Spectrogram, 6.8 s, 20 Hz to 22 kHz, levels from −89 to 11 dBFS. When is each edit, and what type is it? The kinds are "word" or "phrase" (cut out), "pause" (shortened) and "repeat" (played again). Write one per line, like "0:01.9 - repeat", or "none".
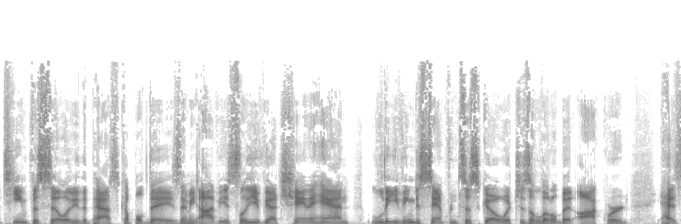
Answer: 0:03.6 - pause

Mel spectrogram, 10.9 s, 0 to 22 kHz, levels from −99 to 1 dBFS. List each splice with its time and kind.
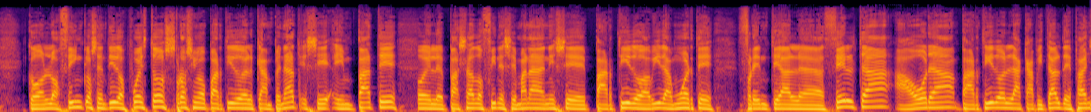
0:01.8 - phrase
0:03.0 - phrase
0:03.3 - word
0:04.2 - word

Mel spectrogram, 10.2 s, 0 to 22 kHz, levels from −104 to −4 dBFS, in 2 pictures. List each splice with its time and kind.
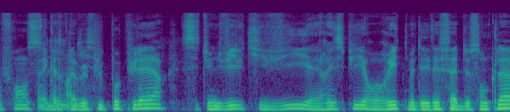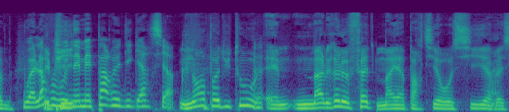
0:01.7 - pause
0:04.3 - phrase
0:05.3 - pause
0:07.7 - word
0:08.9 - phrase

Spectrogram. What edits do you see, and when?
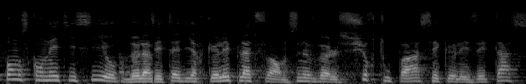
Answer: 0:01.2 - word
0:01.5 - word
0:03.0 - word

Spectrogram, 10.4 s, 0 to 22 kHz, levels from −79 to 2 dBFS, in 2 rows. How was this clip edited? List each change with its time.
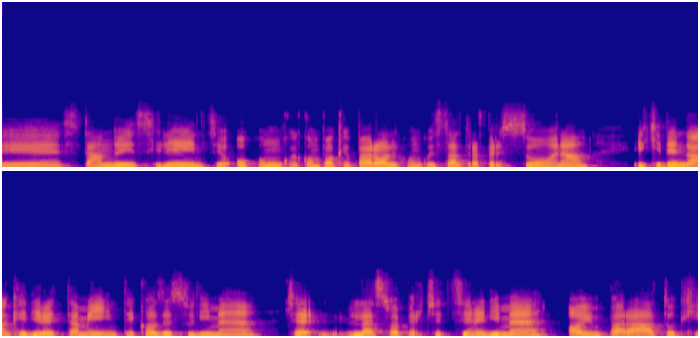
0:07.3 - pause

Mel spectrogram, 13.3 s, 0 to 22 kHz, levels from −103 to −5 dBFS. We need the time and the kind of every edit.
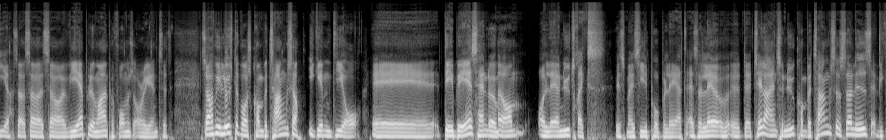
0:01.6 - word
0:04.6 - word
0:05.5 - pause
0:07.5 - word

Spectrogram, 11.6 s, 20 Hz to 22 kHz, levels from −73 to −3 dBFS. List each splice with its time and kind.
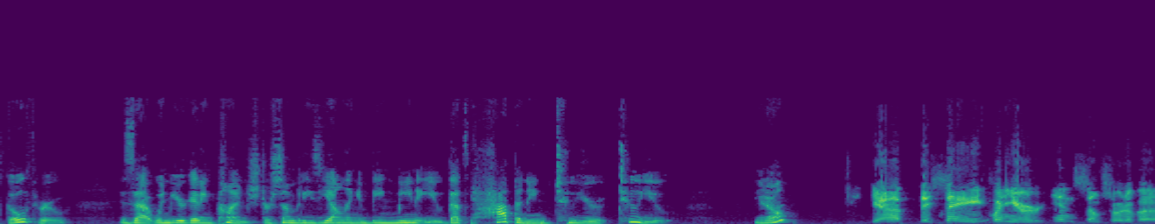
0:01.7 - word
0:04.7 - word
0:09.9 - word

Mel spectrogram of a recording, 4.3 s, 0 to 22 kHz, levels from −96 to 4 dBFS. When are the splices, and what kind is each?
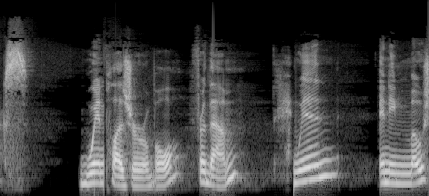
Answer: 0:01.0 - word
0:02.9 - word

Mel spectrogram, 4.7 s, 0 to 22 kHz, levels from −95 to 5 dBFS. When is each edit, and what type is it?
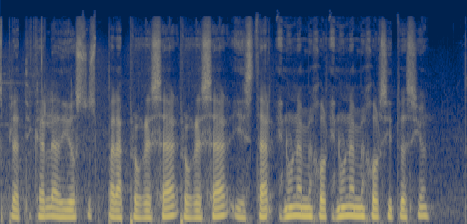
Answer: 0:01.0 - word
0:01.8 - repeat
0:03.3 - repeat

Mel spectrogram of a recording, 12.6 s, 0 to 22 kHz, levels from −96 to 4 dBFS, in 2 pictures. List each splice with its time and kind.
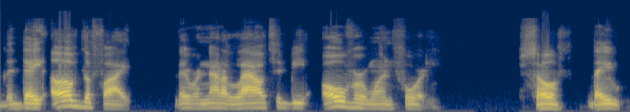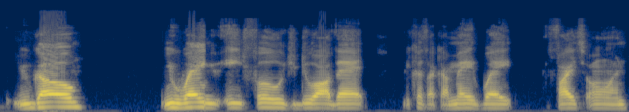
0:08.3 - phrase

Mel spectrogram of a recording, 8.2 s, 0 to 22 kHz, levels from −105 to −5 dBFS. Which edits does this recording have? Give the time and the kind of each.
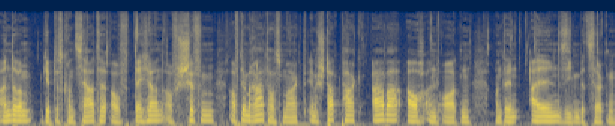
0:05.9 - word

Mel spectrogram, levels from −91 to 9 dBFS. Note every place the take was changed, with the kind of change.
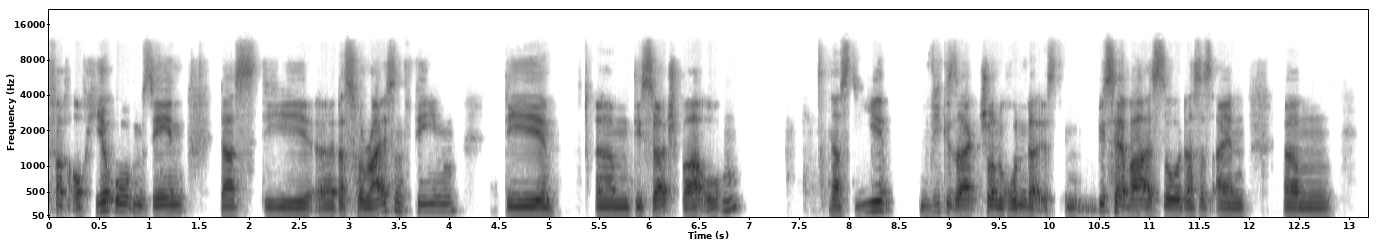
none

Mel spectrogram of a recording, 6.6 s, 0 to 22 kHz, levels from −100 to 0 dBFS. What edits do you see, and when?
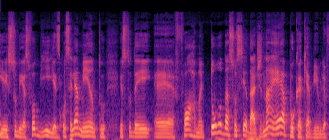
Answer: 0:01.2 - word
0:04.1 - phrase

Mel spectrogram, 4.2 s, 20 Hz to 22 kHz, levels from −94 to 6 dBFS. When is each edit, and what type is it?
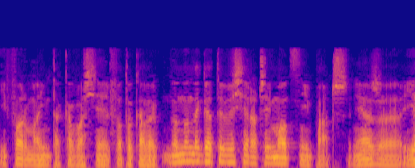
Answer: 0:01.1 - word
0:01.6 - word

